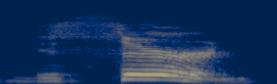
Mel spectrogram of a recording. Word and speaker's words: discern: odd one out seeing discern is discerned c is silent glance is gonna be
